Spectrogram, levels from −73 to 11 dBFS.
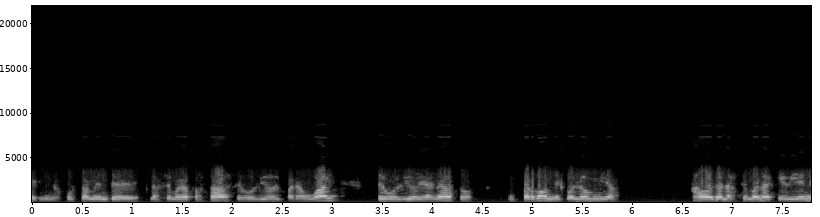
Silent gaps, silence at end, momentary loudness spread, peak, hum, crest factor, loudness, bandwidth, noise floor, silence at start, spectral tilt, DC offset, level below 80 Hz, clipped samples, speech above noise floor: none; 0 s; 11 LU; -4 dBFS; 50 Hz at -60 dBFS; 16 dB; -20 LUFS; 7.8 kHz; -59 dBFS; 0 s; -5 dB/octave; under 0.1%; -64 dBFS; under 0.1%; 40 dB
